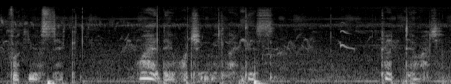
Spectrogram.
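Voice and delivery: hushed cranky muttering; whispered bird grumble. Pretend. Vlogger whispering the magpie's cranky thoughts.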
